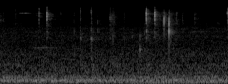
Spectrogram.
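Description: A few light clicks from a computer keyboard and mouse, most of them bunched together about one and a half seconds in, over a low steady hiss.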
